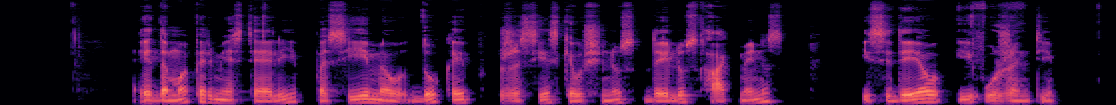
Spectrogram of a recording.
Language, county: Lithuanian, Marijampolė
